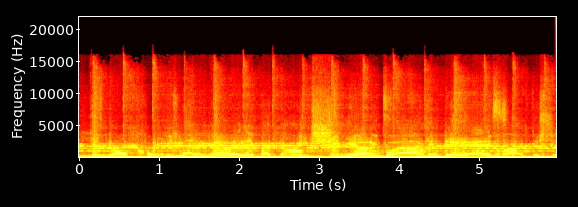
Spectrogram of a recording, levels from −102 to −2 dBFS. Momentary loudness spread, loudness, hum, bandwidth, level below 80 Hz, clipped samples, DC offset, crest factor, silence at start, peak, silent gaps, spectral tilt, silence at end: 1 LU; -16 LUFS; none; 16 kHz; -20 dBFS; under 0.1%; under 0.1%; 12 dB; 0 s; -4 dBFS; none; -5.5 dB/octave; 0 s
